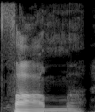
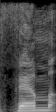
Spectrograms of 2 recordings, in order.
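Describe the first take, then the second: First: The vowel is an 'a' sound, as in 'fam'. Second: The vowel is an 'e' sound, as in 'fem'. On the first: The speaker calls it right. "we say femme" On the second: The speaker calls it wrong. "We don't say fem"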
